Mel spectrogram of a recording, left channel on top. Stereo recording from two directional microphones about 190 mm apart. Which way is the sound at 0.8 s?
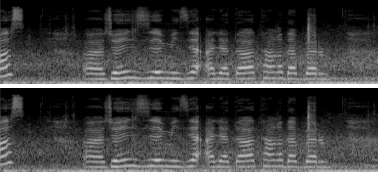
10° right (ahead or behind).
